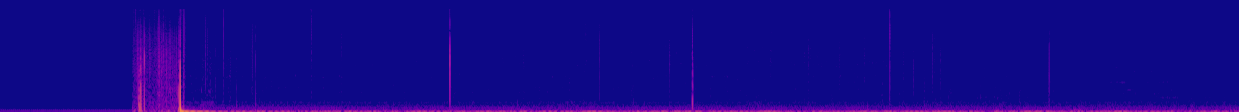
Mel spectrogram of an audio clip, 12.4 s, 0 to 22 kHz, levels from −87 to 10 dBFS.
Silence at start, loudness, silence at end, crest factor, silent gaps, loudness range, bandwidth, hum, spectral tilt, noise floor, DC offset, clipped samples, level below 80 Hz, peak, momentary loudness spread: 1.3 s; -39 LUFS; 0 s; 36 dB; none; 23 LU; 13.5 kHz; 50 Hz at -70 dBFS; -6.5 dB/octave; -74 dBFS; under 0.1%; under 0.1%; -46 dBFS; -6 dBFS; 21 LU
